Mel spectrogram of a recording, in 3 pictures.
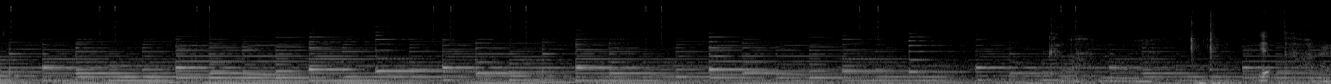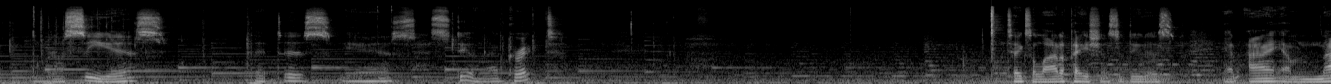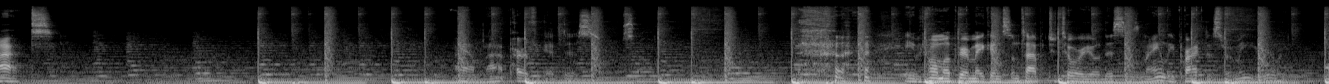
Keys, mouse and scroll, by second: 0.9 click, 1.9 click, 4.3 click, 5.1 click, 6.4 click, 8.5 click, 10.6 click, 12.1 ctrl+z, 15.8 v, 17.0 click, 23.1-30.2 drag, 34.9 a, 36.2 click, 38.3 click, 38.4 click, 39.3 click.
